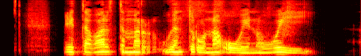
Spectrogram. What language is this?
Nawdm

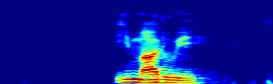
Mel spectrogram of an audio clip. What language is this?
Portuguese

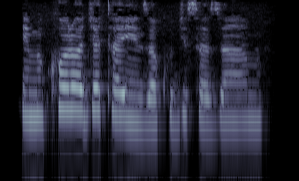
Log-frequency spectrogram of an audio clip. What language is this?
Ganda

